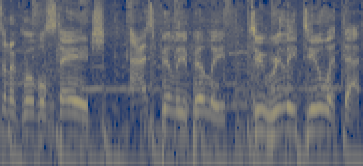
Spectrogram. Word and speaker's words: Bilibili: a global stage as Billy Billy to really deal with that fact so they got oh did not come back maybe Billy bullied why would you pronounce it like that what is what is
